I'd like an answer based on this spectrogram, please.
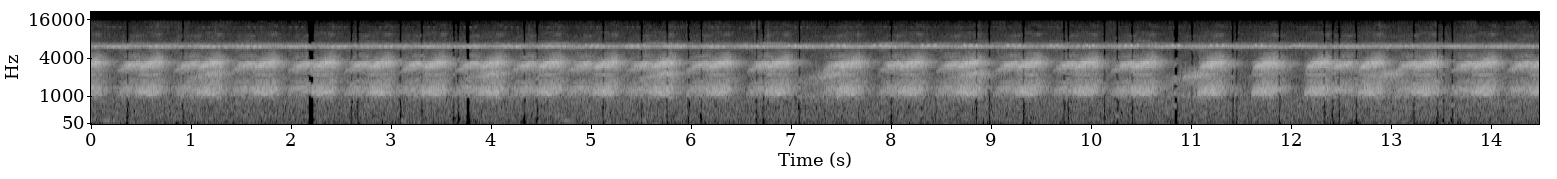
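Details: Frog chorus on a moonlit Florida night: many overlapping callers give buzzy, pulsed croaks that follow one another almost without pause, over a constant shrill ringing tone. A few faint clicks break in.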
